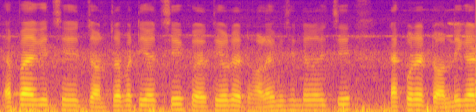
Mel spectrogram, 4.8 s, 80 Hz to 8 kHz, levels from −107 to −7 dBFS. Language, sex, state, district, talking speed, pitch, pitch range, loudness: Odia, male, Odisha, Khordha, 190 wpm, 130 Hz, 120-135 Hz, -19 LUFS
